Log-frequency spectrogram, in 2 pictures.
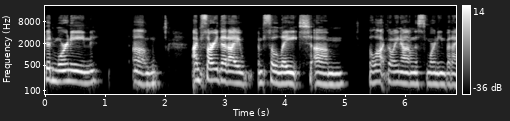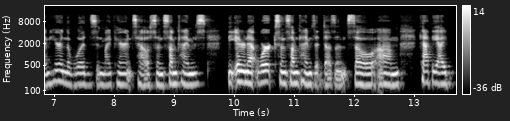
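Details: Adult woman speaking, remote call audio; normal adult speech.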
